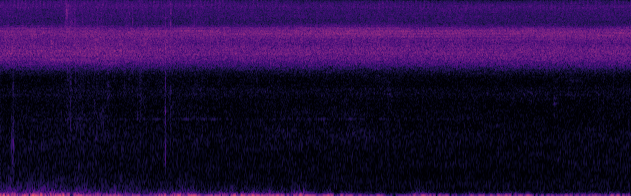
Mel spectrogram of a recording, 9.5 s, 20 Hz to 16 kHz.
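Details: Summer cicadas chorus at 1 PM on 28 July 2021 in a hillside residential neighbourhood of Nisshin, near Nagoya, Aichi Prefecture, Japan: an unbroken, steady, shrill high hiss, over low rumbling from walking and distant traffic, with a few faint clicks.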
